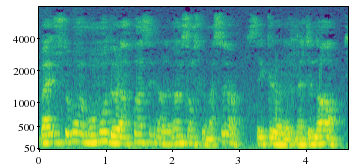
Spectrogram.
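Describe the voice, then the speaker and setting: A man's voice: on the high side, fairly even intonation, normal speed, dark tone. A man giving interview answers in a hesitant way, with frequent filler sounds. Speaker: political activist. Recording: echoey, distant, dull sound.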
